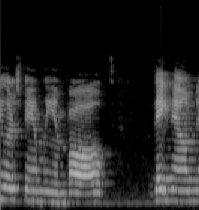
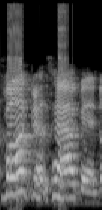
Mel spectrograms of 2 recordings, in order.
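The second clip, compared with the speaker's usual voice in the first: incredulous; 4 semitones higher, 9 dB louder than usual. Retold or imitated. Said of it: "You're like".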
